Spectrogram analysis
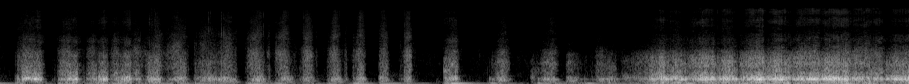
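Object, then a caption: Foam microphone windscreen. Long nails scratch the sides and top of a black foam windscreen on a desktop microphone, making a rapid series of short, rough scratching bursts with a low hum-like band around 230 Hz. After about six seconds the strokes merge into louder, continuous scraping that lasts to the end.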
